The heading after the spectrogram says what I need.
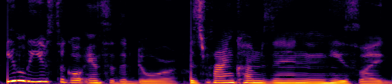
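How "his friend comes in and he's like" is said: ordinary talk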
